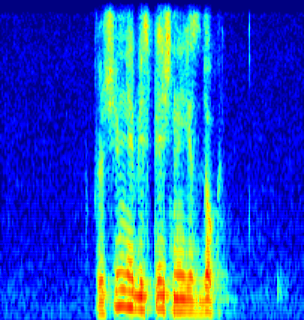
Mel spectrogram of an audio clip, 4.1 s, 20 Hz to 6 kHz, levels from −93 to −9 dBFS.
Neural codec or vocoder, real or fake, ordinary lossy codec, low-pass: none; real; Opus, 16 kbps; 5.4 kHz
